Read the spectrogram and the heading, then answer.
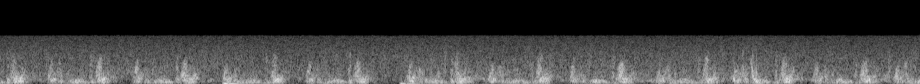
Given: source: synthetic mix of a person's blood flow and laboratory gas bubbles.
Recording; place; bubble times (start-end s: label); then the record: Doppler ultrasound of blood flow; precordium
7.31-7.40 s: bubbles
7.49-7.62 s: bubbles
From the record:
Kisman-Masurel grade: 113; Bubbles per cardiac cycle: 1 to 2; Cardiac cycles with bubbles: 1 to 10%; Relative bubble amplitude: loud (0.450 to 0.775); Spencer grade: 1 (occasional bubble signal discernible with the cardiac motion signal, with majority of cardiac periods free of bubbles); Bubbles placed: anywhere in the cardiac cycle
